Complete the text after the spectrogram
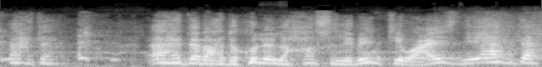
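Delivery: refusing to be calmed; indignant. Acted. Father protesting to the officer that he cannot calm down.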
